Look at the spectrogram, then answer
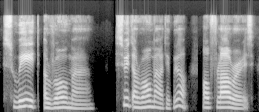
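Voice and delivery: slow, careful phrase; deliberate classroom pronunciation; slow teaching drill. Shown as a demonstration. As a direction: say each phrase slowly. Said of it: "slow phrase drill".

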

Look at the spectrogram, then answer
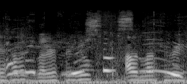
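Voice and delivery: very high, excited fan voice; starstruck. Real, not acted. Fan telling Olivia about her letter, very high and excited. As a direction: gush nervously at the star.

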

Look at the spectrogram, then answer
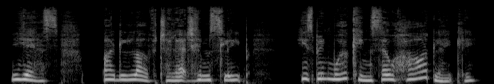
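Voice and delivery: a hint of wifely concern in a lifted voice; considerate lady. A narrator's reading. Wife speaking of her sleeping husband, gently concerned.

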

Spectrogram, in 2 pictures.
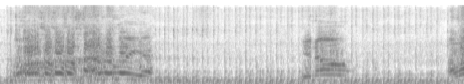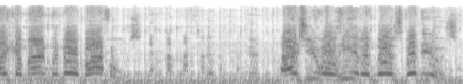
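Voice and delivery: loud, high-pitched delighted shouting with laughter; excited calling out. Real, not acted. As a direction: whoop over a roaring motorbike engine, laughing. Cheering on a loud motorbike.

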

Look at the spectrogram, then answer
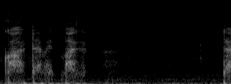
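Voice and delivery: ordinary talk, nothing marked

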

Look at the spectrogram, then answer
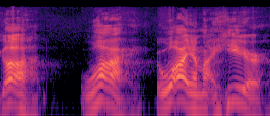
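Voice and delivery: anguished plea. Retold or imitated. Prisoner's anguished prayer.

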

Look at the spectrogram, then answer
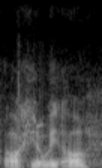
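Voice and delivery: usual speaking voice

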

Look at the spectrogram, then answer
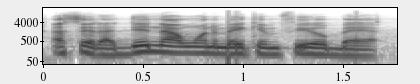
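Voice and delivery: normal talking voice

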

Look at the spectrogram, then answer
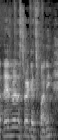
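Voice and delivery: ordinary talk

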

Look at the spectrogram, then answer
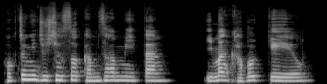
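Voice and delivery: a hint of a young girl; polite little girl voice; lightly voiced little girl.

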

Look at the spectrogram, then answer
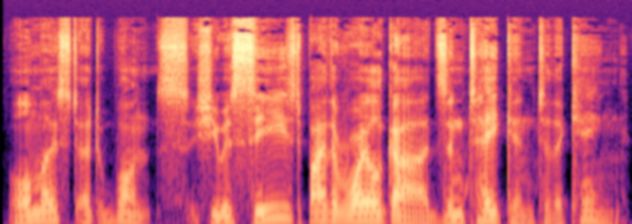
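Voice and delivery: ordinary delivery, nothing marked

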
